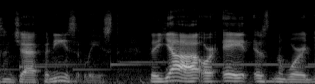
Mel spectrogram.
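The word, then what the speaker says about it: 八: Now, I hope you'll notice that whenever it's used that way, it's always pronounced ya.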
